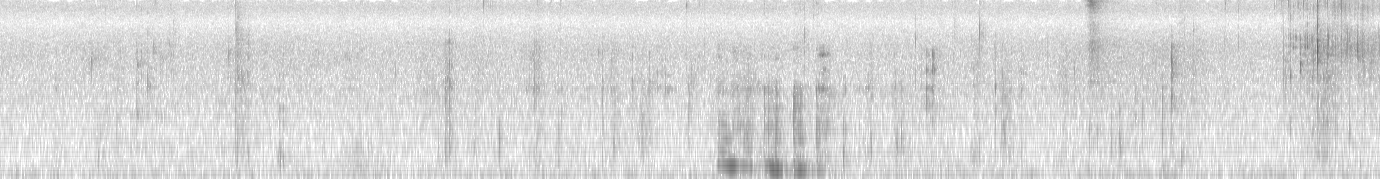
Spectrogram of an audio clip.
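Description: A person chewing and biting fried potato and honey-glazed chicken, with soft wet mouth clicks and smacks. About halfway through, a brief low hum of the voice with a falling pitch is the loudest sound.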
